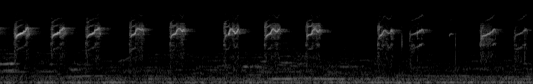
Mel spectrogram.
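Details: Munia nestling, seven days old, begging with a steady series of sharp, high, slightly rising chirps, roughly three per second, over a low background rumble.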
